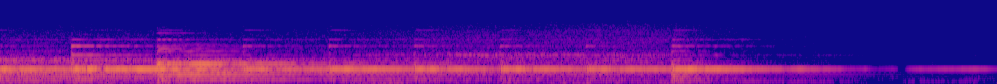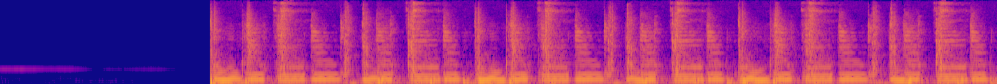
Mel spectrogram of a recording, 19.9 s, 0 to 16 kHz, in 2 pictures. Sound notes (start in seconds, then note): 0.0 soft piano music playing; 9.2 silence; 12.1 upbeat music playing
